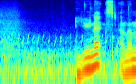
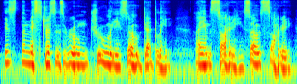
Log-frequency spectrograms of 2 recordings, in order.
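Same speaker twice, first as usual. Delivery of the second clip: higher, begging goat voice; 8 semitones higher, 4 dB louder, slower than usual. Acted. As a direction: beg for forgiveness, higher. Goat servant begs, higher.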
